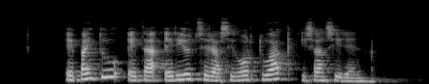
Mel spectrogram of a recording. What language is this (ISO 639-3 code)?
eus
